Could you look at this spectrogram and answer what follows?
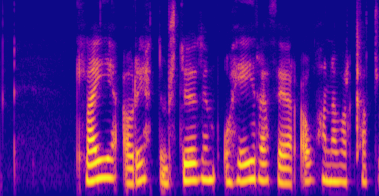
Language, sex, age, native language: Icelandic, female, 30-39, Icelandic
